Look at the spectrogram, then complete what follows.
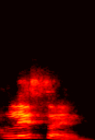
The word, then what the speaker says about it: listen: So we have listen. Please, it's not listening. It's not listening. It's listen. Listen. Listen. Because the T in this word is silent.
